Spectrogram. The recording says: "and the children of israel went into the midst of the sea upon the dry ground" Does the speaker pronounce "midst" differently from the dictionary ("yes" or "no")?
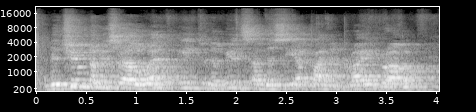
yes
